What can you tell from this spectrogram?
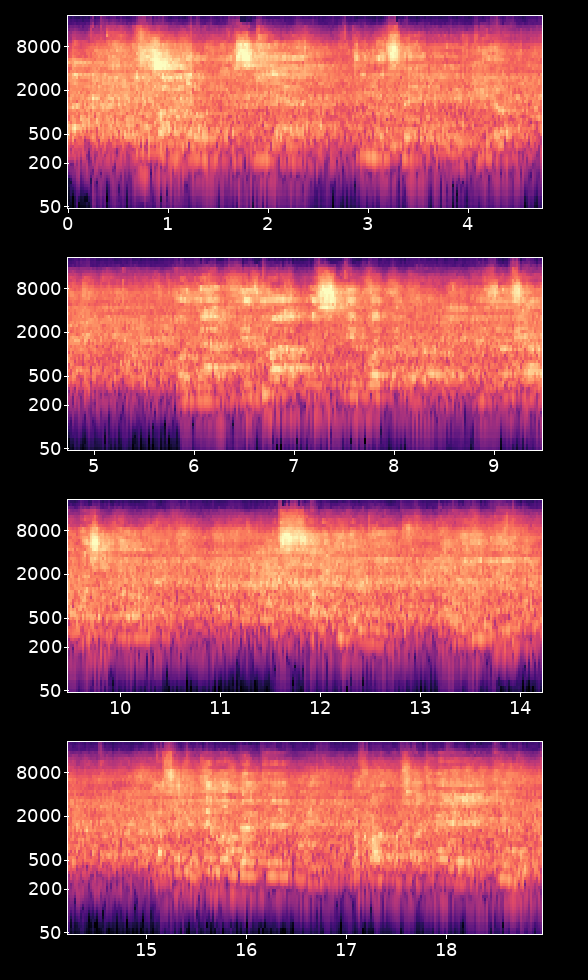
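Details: Adult man speaking French; normal speech.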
